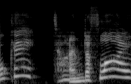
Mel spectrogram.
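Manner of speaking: tiny, very high, little voice. A player voicing Aegis, now three inches tall, in an Aegis character voice. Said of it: "I hate speaking like this".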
